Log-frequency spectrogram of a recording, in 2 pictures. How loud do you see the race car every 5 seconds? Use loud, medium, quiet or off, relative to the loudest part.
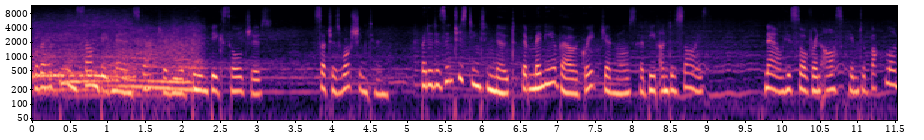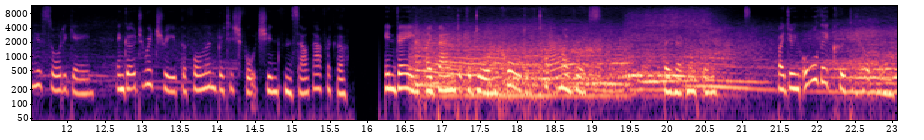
medium, quiet, quiet, loud, loud.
